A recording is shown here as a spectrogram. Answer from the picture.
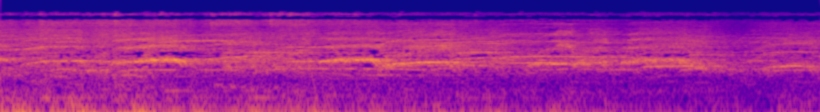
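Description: Audience cheering and screaming, with long high whoops rising and falling, over music with a low beat that is strongest in the first couple of seconds.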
